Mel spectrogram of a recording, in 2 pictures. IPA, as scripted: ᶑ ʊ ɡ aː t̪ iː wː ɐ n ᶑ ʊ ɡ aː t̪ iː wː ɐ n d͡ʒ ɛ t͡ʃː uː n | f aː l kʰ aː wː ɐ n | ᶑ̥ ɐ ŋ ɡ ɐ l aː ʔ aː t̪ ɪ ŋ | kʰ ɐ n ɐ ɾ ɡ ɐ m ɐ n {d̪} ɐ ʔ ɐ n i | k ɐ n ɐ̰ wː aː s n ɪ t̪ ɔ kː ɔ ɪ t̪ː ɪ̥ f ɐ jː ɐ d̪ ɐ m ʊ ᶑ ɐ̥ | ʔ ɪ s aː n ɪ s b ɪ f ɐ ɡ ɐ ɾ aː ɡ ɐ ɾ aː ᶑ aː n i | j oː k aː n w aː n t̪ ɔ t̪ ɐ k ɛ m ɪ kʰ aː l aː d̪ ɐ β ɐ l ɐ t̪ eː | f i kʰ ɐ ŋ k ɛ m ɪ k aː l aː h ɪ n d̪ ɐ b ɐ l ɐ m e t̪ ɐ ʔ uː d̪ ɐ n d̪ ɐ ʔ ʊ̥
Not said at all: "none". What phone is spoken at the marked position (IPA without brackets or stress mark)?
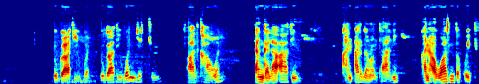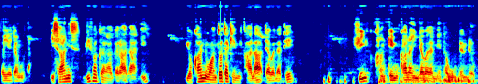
t̪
